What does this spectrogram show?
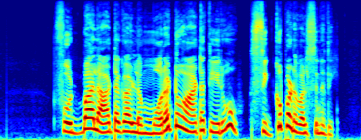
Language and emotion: Telugu, disgusted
